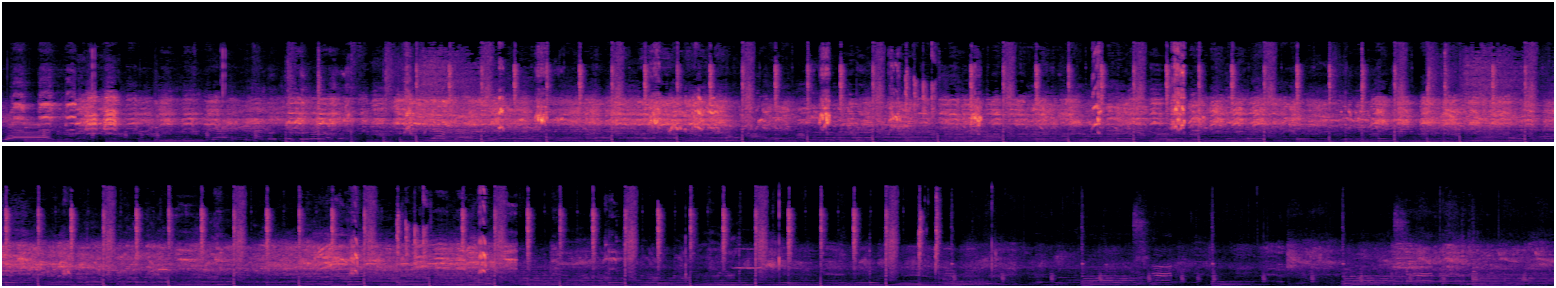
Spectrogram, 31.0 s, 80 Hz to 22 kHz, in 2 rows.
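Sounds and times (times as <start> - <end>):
birds chirping and squawking: 0.0 - 31.0
pop music with steady beat: 0.0 - 31.0.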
